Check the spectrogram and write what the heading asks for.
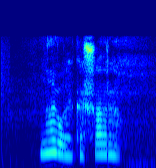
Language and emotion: Russian, neutral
